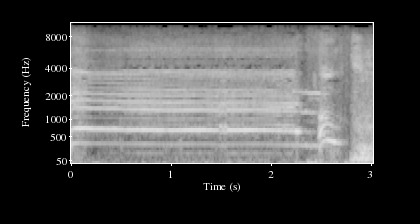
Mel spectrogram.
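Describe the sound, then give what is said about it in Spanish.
A loud, sustained cartoonish scream, Homer's scream, holds one strained, bleating pitch for over two seconds, then warbles and breaks off abruptly into a brief noisy burst at the end. “del mundo existen muchísimos tipos de gritos, como el grito del gas, el grito de la basura, el grito de Homero,”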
